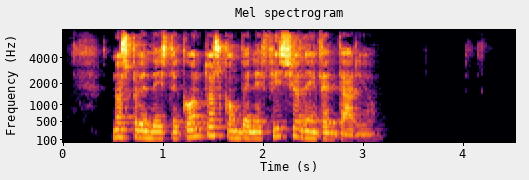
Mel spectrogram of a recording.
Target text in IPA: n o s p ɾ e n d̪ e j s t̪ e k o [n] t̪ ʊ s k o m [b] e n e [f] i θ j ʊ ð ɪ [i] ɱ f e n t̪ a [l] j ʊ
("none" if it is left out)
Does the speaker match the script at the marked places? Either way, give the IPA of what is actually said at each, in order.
n, b, f, i, ɾ

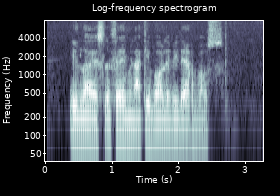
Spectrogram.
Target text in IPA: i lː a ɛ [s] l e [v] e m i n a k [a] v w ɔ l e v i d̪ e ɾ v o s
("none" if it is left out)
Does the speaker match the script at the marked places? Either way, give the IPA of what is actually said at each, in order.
s, f, i

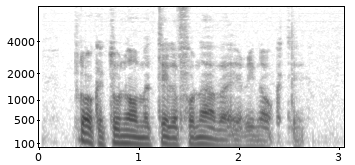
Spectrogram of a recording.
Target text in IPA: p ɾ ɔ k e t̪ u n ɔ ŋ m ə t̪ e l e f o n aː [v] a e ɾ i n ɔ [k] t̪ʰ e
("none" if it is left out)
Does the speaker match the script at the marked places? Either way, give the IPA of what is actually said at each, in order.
v, k

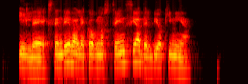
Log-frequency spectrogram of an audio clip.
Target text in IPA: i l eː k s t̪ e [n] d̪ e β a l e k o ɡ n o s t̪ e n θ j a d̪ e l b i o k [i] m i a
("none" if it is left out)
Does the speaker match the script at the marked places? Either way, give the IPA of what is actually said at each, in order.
n, i

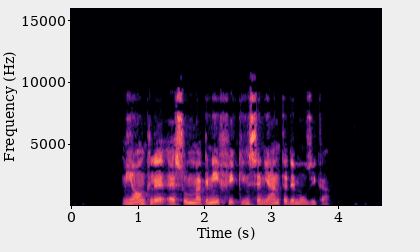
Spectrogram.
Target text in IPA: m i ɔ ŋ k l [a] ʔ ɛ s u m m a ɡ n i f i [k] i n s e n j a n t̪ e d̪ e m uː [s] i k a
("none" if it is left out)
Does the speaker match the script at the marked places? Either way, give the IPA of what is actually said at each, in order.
e, k, z

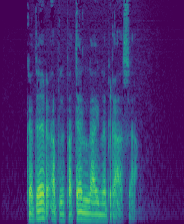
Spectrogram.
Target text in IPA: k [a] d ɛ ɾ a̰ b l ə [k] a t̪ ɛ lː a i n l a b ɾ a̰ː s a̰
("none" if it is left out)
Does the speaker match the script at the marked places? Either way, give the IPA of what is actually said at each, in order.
a, p

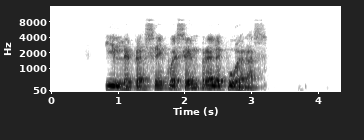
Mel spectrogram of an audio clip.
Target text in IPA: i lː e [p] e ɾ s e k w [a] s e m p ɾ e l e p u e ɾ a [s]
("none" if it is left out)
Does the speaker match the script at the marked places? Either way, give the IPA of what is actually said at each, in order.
p, e, s

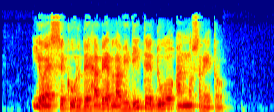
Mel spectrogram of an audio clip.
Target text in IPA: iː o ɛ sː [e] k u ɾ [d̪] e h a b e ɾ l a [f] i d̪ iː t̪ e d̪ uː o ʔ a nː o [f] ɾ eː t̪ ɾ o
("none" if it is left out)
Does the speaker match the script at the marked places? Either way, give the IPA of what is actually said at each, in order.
e, d̪, v, s

